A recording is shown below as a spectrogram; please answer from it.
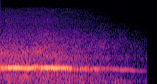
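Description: Logo sting sound effect: a rushing hiss with one steady tone held through it. It swells, then fades, dipping slightly in pitch as it ends.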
